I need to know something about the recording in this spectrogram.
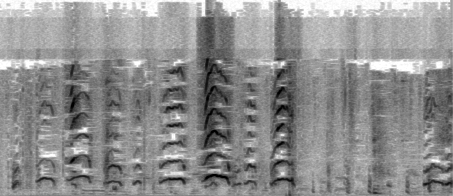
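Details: Five puppies whimpering, with a run of short arched squeals about every half second, one strong yelp near the midpoint, then softer scattered whines.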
